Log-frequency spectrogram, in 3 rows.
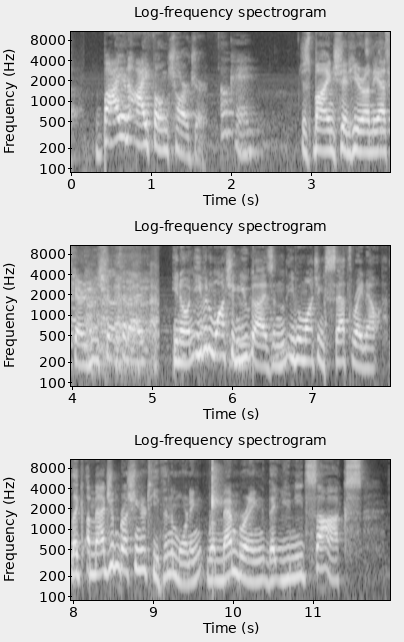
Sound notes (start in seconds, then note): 3.9 laughs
